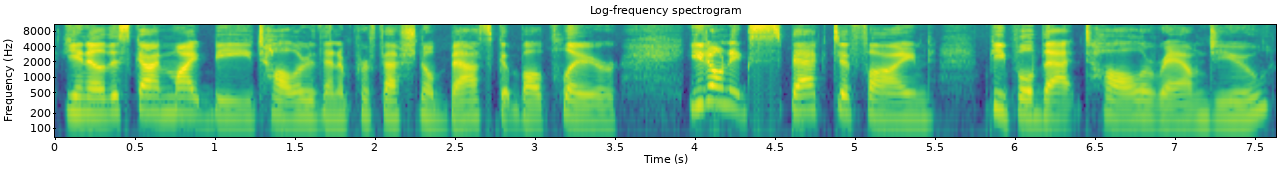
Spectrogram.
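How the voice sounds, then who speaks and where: A woman co-hosting an English lesson podcast, explaining words patiently in a relaxed conversational way with fillers. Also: fairly low pitch, normal speed, smooth, no room sound, studio quality. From United States. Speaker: co-host teaching English.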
